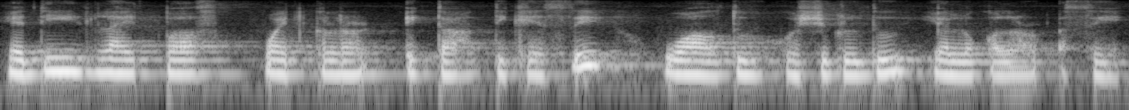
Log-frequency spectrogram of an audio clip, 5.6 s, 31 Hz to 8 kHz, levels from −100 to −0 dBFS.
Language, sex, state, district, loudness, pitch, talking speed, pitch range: Nagamese, female, Nagaland, Dimapur, -18 LUFS, 190 Hz, 170 wpm, 185-200 Hz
